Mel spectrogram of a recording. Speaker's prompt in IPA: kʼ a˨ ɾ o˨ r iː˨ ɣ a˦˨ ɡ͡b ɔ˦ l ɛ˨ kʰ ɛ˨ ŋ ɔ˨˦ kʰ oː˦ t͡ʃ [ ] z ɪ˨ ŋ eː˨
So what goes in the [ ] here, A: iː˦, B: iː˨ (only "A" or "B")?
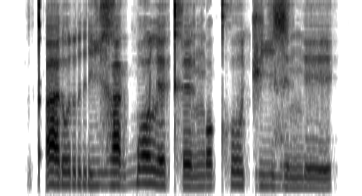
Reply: B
